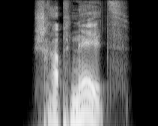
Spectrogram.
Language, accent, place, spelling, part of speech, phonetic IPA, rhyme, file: German, Germany, Berlin, Schrapnells, noun, [ʃʁapˈnɛls], -ɛls, De-Schrapnells.ogg
- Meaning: plural of Schrapnell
